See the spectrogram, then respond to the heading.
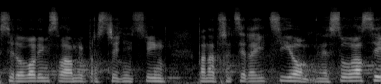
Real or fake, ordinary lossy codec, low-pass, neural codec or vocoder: fake; Opus, 24 kbps; 14.4 kHz; codec, 32 kHz, 1.9 kbps, SNAC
